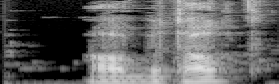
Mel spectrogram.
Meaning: 1. past participle of avbetale 2. past participle common of avbetale 3. past participle neuter of avbetale
- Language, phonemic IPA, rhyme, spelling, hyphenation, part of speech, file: Norwegian Bokmål, /ˈɑːʋbɛtɑːlt/, -ɑːlt, avbetalt, av‧be‧talt, verb, Nb-avbetalt.ogg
